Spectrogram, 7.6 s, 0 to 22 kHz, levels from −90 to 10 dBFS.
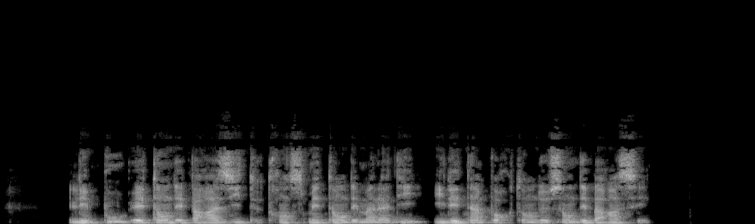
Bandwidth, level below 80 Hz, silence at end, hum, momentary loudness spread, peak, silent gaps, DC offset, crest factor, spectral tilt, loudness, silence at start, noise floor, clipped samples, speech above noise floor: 9 kHz; -58 dBFS; 1.05 s; none; 8 LU; -2 dBFS; none; under 0.1%; 20 dB; -4 dB/octave; -21 LUFS; 0.7 s; under -90 dBFS; under 0.1%; over 69 dB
